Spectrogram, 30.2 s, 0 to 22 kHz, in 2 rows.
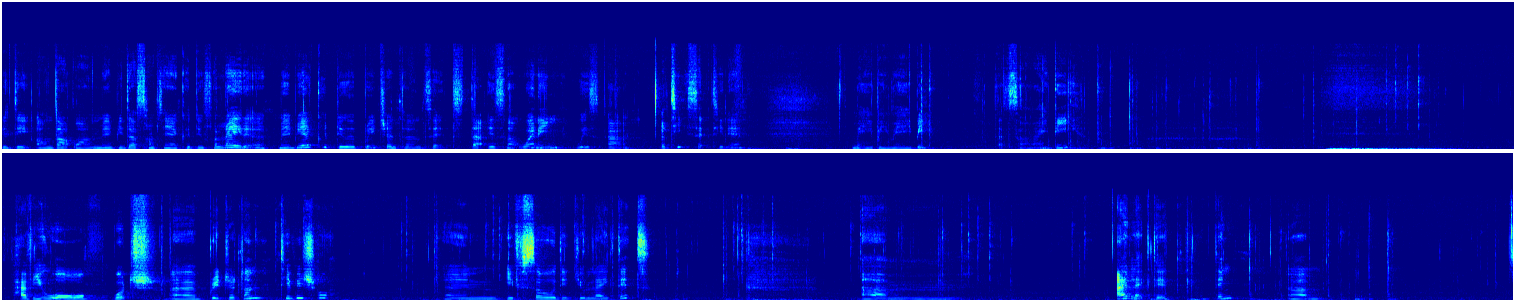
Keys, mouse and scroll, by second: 8.2 middle click, 9.1 KP_1, 10.3 middle click, 11.4-14.2 typing, 15.6 a, 16.6 z, 17.4 c, 18.2 g, 19.2 a, 19.6 c, 20.2 g, 23.9 a, 24.3 c, 25.0 g, 26.0 a, 27.8 z, 28.3 z.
